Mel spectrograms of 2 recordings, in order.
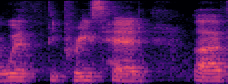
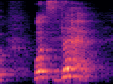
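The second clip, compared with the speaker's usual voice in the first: high, loud, slow fearful question; startled stammer; 11 semitones higher, 11 dB louder, slower than usual. Retold or imitated. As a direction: stammer in alarm at a noise. Startled by rustling.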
